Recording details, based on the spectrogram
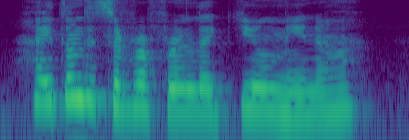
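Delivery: ordinary delivery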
